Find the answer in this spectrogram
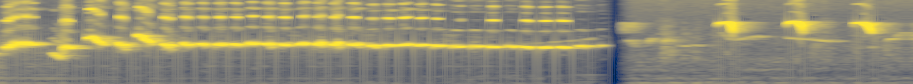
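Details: White-rumped shama song for provoking rival shamas to sing: a few slurred notes lead into a long rapid trill held steady for over two seconds, followed by three sharp high notes.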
